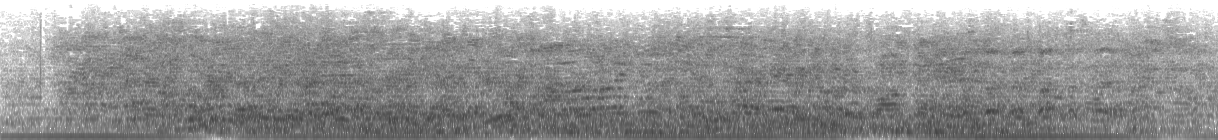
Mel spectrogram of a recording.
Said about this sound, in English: There are a number of situations where even a person with normal hearing has difficulty in understanding speech. Restaurant noises, for example.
